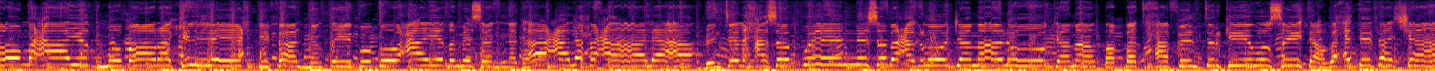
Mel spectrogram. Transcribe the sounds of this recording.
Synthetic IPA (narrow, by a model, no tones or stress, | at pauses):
awmʕaːjɪðˤmʊbɑːɾˤɑkɪlːɪħt̪ɪfaːlmɪnt̪ˤiːbʊbuʕaːjɨðˤmʊsanːad̪haʕalafaʕaː | laha | bɪnt̪ɪlħasabwɪnːɪsabʕaɣlud͡ʒamaːlu | kamaːnt̪ˤɑbːɑt̪ˤħafilt̪ʊɾkiwɑsˤiːt̪ɑwɪħd̪ɪfaʃa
